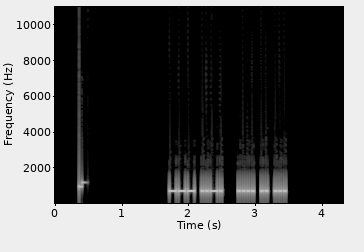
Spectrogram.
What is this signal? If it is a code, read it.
Morse code, heard as a keyed tone, about 34 wpm, 700 Hz. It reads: OF HIS
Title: Sets of 2 Words 35wpm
